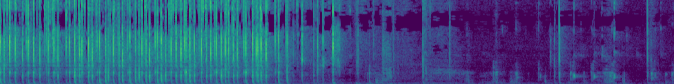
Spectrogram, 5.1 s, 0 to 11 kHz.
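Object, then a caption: Silicone phone case with raised relief. Long acrylic nails tap and scratch an empty rainbow 3D silicone phone case with colorful raised hearts. Dense, fast, crunchy scratching and tapping fills the first two seconds. It then thins into sparser, softer, irregular taps.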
